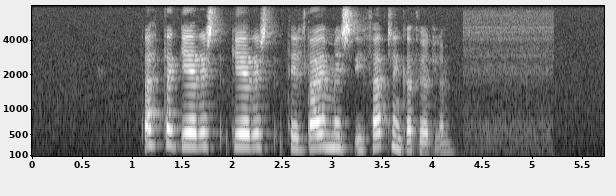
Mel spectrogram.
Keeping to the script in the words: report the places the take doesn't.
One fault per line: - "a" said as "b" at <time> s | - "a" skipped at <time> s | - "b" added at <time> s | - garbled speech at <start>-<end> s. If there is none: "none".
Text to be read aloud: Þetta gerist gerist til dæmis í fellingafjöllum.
none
